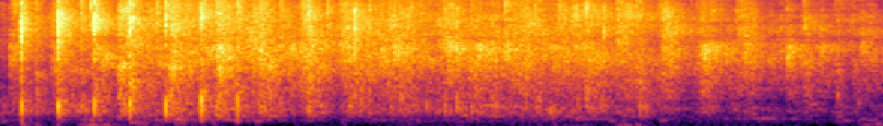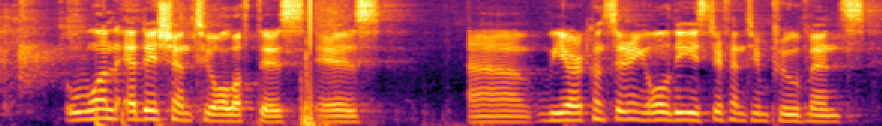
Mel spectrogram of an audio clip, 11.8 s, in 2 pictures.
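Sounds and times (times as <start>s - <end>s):
audience applause: 0.0s - 6.6s
speech: 6.3s - 11.7s.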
